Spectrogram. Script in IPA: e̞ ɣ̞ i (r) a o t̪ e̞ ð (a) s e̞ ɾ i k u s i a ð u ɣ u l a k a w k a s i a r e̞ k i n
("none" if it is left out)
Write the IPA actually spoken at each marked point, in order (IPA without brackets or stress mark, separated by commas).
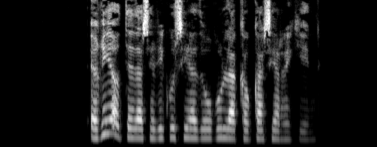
none, a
